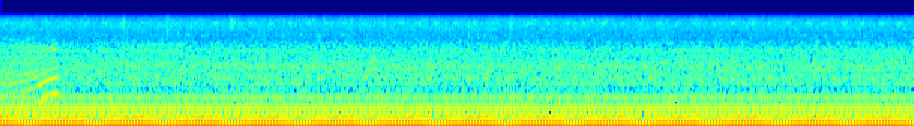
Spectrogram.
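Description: A loud, steady low hum with several evenly spaced overtones that never changes in pitch or level.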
